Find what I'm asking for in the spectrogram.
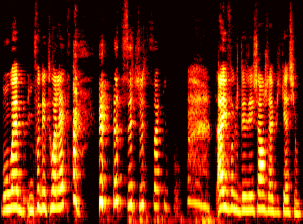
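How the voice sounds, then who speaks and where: A woman's voice: high-pitched, moderate pace, bright, forceful tone. A woman streaming a game, chatting casually in a rambling, self-mocking way, laughing often and swearing freely. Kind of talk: casual gaming livestream chat.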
